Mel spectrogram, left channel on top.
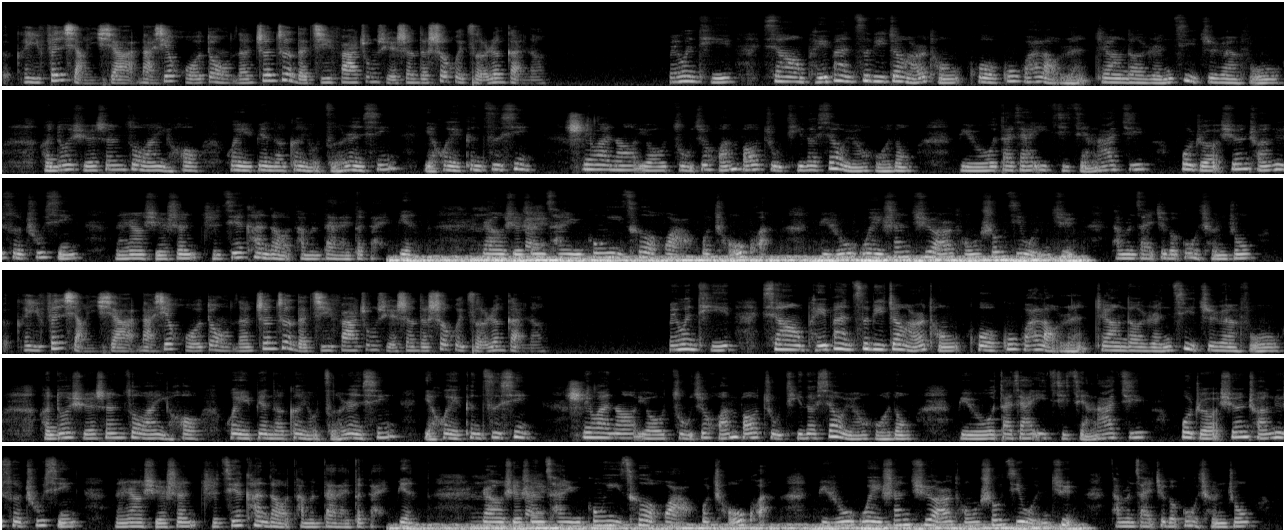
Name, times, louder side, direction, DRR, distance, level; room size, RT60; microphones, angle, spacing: voice 1, 0.0-5.4 18.5-18.7 30.3-31.1, equal, ahead, 1.3 m, -28 dB
voice 2, 6.7-16.8 17.0-18.1 18.6-24.3 24.6-26.4 26.8-38.1, right 1 dB, 60° right, 1.2 m, -26 dB
sound 1, 29.5-36.5, left 4 dB, 75° left, 0.5 m, -17 dB
6.7 x 5.6 x 2.5 m
head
